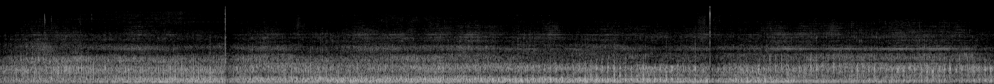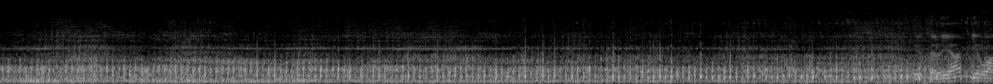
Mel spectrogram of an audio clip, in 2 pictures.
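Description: A firefighting helicopter drones steadily overhead at an oil palm plantation fire, its rotor thrum and engine whine continuous and fairly loud, with faint voices in the background.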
